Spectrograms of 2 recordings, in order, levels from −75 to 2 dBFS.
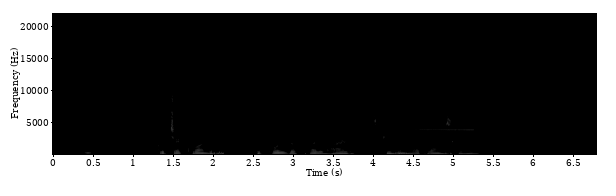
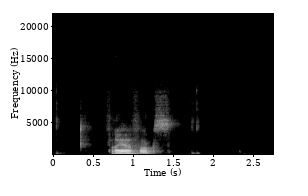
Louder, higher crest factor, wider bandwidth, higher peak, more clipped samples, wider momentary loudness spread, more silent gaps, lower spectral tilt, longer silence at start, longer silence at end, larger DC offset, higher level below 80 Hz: second, -64 LUFS vs -20 LUFS; about the same, 20 dB vs 20 dB; about the same, 10 kHz vs 10.5 kHz; second, -46 dBFS vs -4 dBFS; neither; second, 6 LU vs 24 LU; first, 0.76-1.08 s, 1.19-1.31 s, 2.32-2.54 s, 3.89-3.95 s vs none; about the same, -5.5 dB/octave vs -6.5 dB/octave; second, 0.05 s vs 0.75 s; first, 1.45 s vs 1.3 s; neither; second, -84 dBFS vs -72 dBFS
